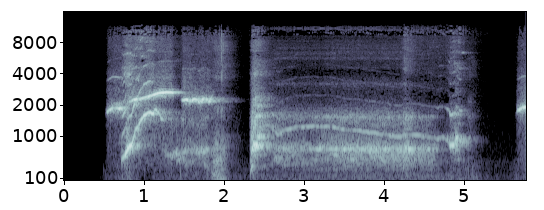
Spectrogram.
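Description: A Toy Fox Terrier howls in long, wavering tones that rise and then slide steadily downward.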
